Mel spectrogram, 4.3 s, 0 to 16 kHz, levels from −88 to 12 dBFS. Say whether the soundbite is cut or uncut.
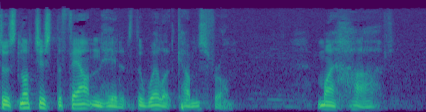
uncut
